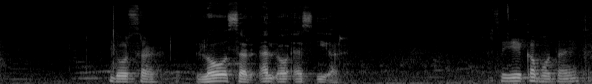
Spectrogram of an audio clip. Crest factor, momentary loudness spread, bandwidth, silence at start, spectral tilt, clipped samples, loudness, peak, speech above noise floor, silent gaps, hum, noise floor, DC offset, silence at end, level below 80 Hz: 20 dB; 26 LU; over 20 kHz; 0 s; -5.5 dB/octave; under 0.1%; -33 LUFS; -14 dBFS; 26 dB; none; none; -58 dBFS; under 0.1%; 0 s; -58 dBFS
